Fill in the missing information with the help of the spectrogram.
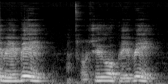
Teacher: No distinguimos entre la B oclusiva y la B fricativa.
